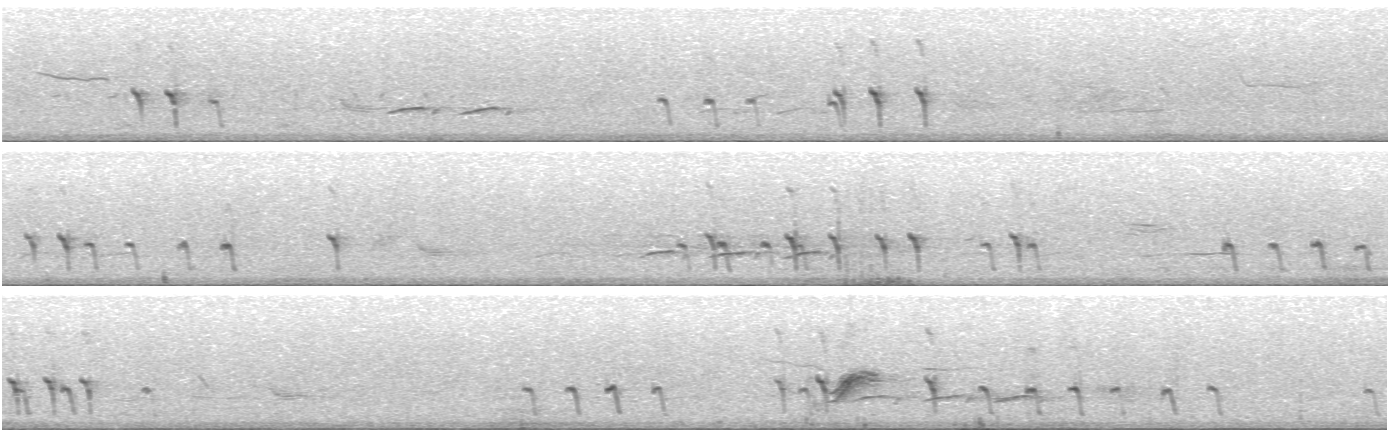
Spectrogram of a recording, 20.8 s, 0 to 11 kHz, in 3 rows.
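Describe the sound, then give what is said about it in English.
Soft, high-pitched calls at 7:50 a.m. from a wild bird at the top of a dead pine, communicating with another bird called 5-3. The calls come in short clustered bursts every few seconds, faint above a steady low rumble of background noise. No one speaks. “Wild bird calling.”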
